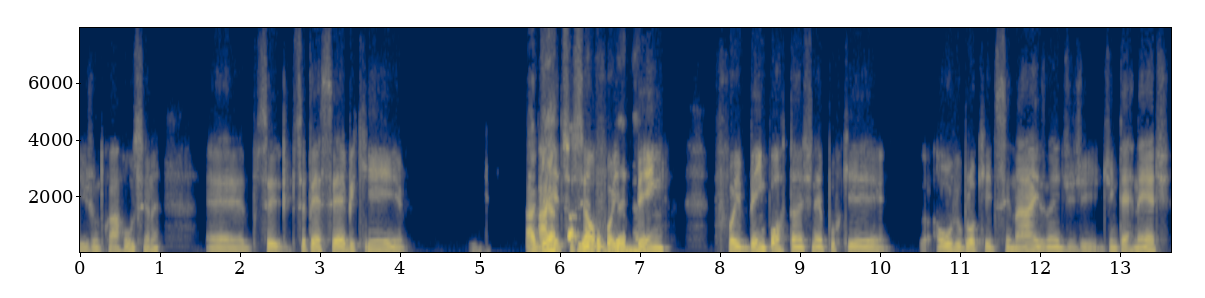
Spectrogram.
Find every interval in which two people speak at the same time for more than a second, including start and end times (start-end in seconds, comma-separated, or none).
5.7-7.1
